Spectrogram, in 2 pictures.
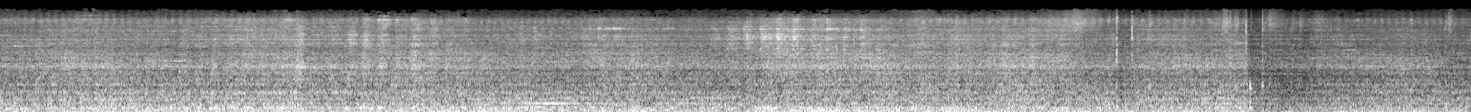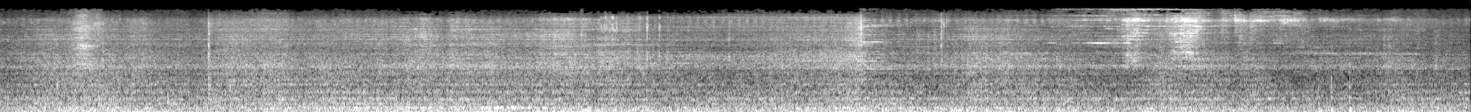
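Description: Autorack freight cars rolling past: a steady rumble of steel wheels on rail, with brief high wheel squeals about halfway through and again near the end.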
